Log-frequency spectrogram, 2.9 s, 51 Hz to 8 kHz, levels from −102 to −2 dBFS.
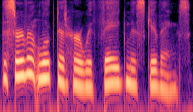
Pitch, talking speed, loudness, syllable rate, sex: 190 Hz, 165 wpm, -18 LUFS, 4.6 syllables/s, female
